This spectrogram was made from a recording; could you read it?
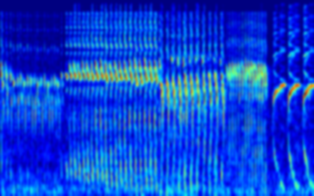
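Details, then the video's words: Rolling canary trills in several pitched sections, a bright buzzy run and then a stuttering lower roll, ending with three sharp downward-swept whistles. "Suara Kicauan nya Mantul Sekali tapi Sayang Kenari ini Malu Menunjukan Wajahnya"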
